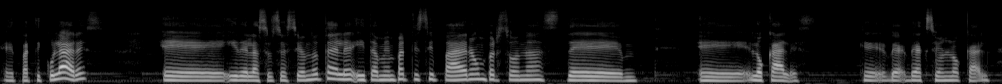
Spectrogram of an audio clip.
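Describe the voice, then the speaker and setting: A woman's voice: mid-range voice, fairly even intonation, unhurried, dark tone, smooth, no echo, soft background music. A woman instructor, talking conversationally and often searching for words as she explains academic work. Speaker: university instructor.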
